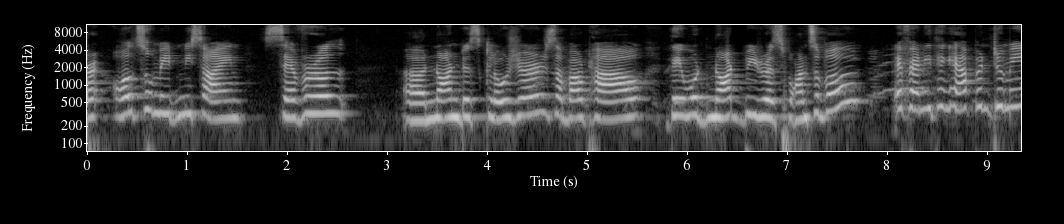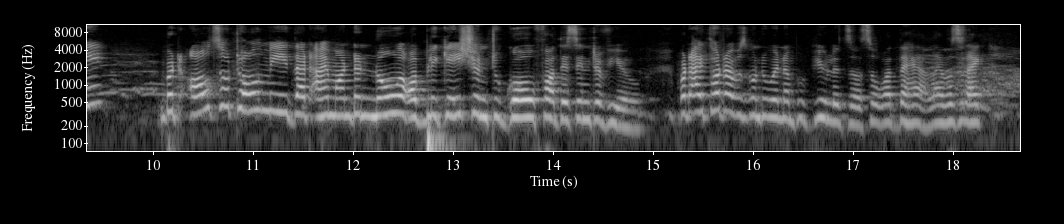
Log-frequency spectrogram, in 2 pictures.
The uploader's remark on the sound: Recorded at a live storytelling event in Burlington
